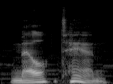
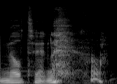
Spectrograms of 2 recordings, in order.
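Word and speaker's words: Meltan: that so yes and I have I been mispronouncing the new mythical x' name yes and let's say a right Mel tan there you go I was calling it Milton I don't know what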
